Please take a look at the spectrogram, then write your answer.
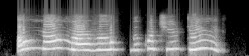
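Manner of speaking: cartoon character voice, very high. Student who just dropped a beaker comments on it, cartoon voice. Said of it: "said in a cartoon voice".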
